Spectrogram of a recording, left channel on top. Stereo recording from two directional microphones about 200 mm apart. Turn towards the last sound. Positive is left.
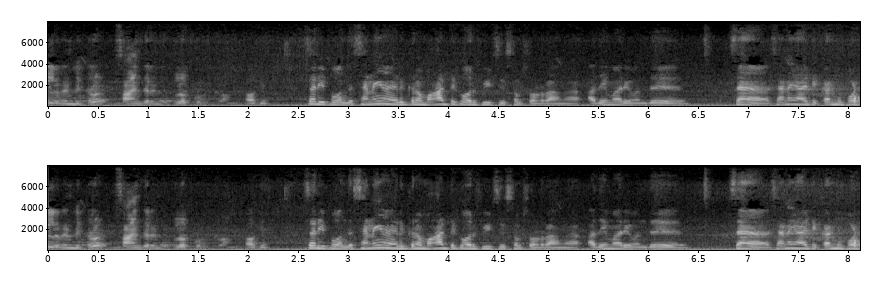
turn(degrees=-45)  # may be behind; listen again after turning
